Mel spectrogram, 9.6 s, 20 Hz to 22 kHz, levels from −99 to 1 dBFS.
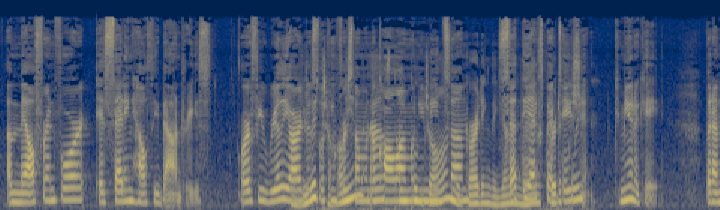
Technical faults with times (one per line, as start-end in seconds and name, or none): none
